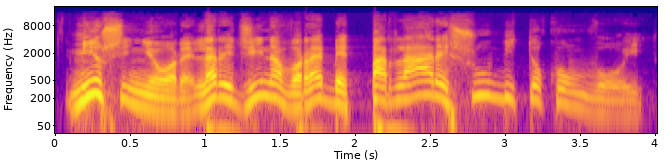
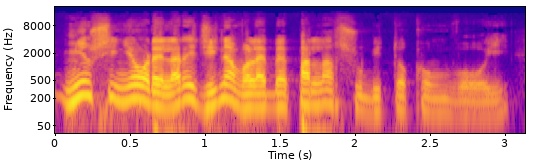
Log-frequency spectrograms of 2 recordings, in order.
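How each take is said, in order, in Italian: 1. La parola parlare è molto enfatizzata. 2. La parola parlare non è enfatizzata.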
